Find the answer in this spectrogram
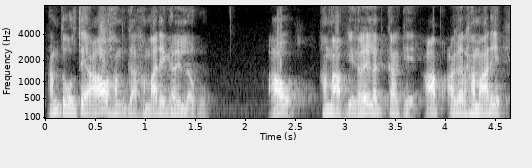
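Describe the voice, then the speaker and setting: A man from Chhattisgarh, with a slightly high, expressive voice and a Chhattisgarh Hindi accent, is a guest on a podcast interview, speaking at a moderate pace. His delivery is impassioned and declamatory, with frequent repeated phrases and restarts.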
